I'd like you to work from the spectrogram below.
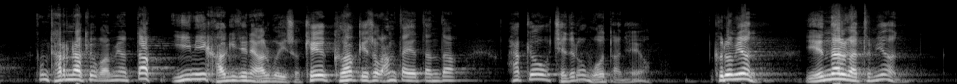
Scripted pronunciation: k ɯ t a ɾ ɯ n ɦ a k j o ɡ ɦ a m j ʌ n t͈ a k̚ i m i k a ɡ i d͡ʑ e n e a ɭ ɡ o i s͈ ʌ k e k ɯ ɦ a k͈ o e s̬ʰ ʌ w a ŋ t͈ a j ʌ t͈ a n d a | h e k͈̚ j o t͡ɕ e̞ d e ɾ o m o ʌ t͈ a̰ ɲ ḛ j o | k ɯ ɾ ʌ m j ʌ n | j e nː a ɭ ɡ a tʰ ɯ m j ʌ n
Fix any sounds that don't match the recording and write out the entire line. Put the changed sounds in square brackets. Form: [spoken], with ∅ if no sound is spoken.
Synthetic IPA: k ɯ t a ɾ ɯ n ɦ a k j o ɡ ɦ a m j ʌ n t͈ a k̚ i m i k a ɡ i d͡ʑ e n e a ɭ ɡ o i s͈ ʌ k e k ɯ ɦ a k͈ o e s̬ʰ ʌ w a ŋ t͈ a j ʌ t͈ a n d a | h [a] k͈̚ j o t͡ɕ e̞ d e ɾ o m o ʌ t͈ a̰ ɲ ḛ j o | k ɯ ɾ ʌ m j ʌ n | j e nː a ɭ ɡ a tʰ ɯ m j ʌ n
